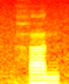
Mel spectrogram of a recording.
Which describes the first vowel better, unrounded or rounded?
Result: unrounded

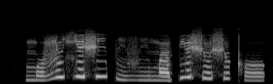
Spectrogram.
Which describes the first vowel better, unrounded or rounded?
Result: rounded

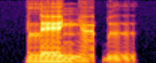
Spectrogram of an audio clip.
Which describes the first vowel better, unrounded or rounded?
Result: unrounded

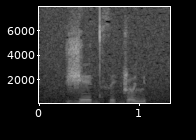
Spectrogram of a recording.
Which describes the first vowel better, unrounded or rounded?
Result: unrounded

